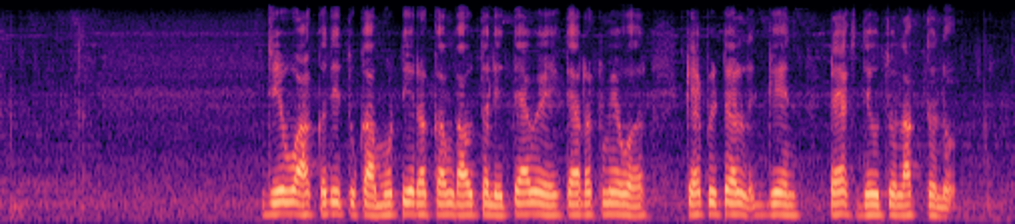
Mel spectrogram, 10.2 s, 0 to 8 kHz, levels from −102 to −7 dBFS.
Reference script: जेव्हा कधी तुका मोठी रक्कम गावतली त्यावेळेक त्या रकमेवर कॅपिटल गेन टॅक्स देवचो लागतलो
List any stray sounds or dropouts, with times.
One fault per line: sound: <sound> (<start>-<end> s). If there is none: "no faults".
no faults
